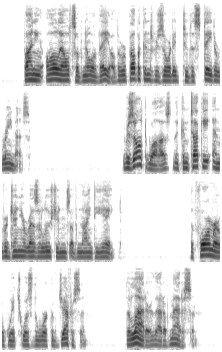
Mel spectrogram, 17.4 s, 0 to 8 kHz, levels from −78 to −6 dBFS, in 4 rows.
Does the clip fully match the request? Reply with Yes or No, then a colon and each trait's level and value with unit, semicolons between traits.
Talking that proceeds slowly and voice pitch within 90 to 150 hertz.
Yes: slow, 130 wpm; low, 135 Hz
